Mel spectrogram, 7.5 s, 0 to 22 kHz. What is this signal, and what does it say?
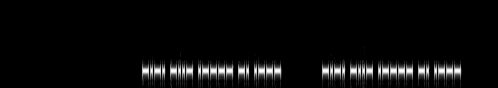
Morse code, heard as a keyed tone, about 40 wpm, 700 Hz. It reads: CX1NJ CX1NJ
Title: DXCC-100 Call Signs - 5 Characters - Repeated 2x - 40wpm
